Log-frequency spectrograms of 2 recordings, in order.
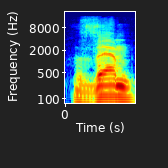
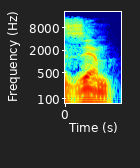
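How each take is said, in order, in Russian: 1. У первого звука язык между зубами. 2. У первого звука язык не между зубами. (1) "Язык между зубов" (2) "не them"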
